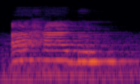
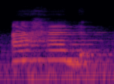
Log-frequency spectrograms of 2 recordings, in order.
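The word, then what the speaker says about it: أحد: Jadi cara membacanya yaitu ahad, ahad, ahad. Bacaan yang salah misal ahad, ahad, tidak dipantulkan ya.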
